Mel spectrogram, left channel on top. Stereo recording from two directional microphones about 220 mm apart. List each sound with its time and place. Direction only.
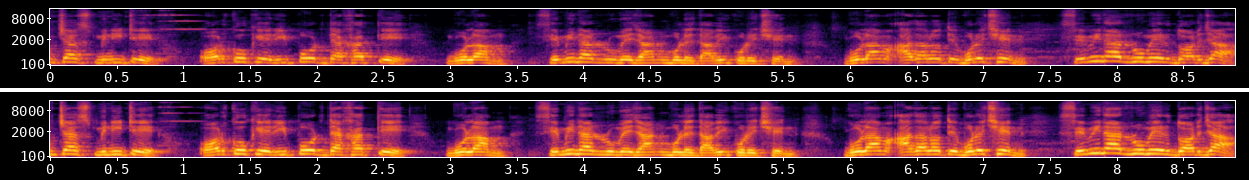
0.0 s speech: 45° right (ahead or behind)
